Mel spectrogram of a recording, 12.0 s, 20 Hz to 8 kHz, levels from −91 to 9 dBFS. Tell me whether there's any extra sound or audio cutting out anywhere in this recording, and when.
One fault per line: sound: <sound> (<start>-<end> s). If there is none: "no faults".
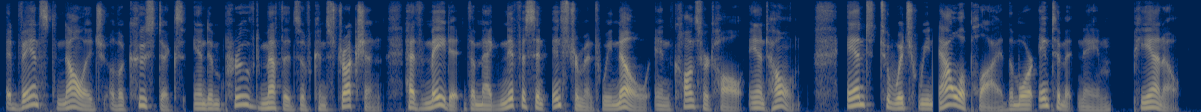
sound: dropout (9.3-9.4 s)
